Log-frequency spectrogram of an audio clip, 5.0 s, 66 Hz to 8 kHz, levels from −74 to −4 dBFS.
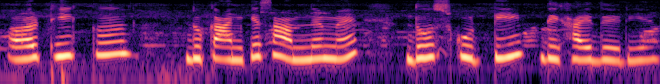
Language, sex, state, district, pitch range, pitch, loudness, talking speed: Hindi, female, Maharashtra, Gondia, 275-320 Hz, 290 Hz, -16 LUFS, 145 wpm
